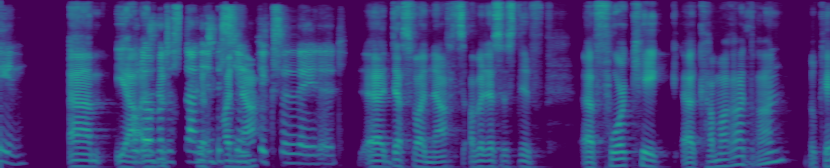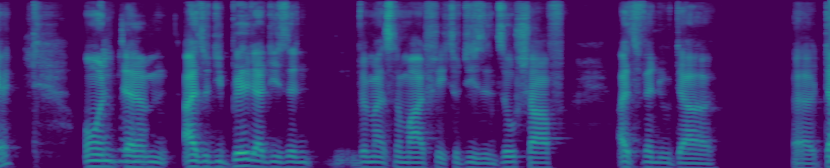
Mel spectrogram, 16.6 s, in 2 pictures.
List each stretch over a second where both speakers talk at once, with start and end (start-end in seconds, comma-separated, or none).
1.3-2.8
